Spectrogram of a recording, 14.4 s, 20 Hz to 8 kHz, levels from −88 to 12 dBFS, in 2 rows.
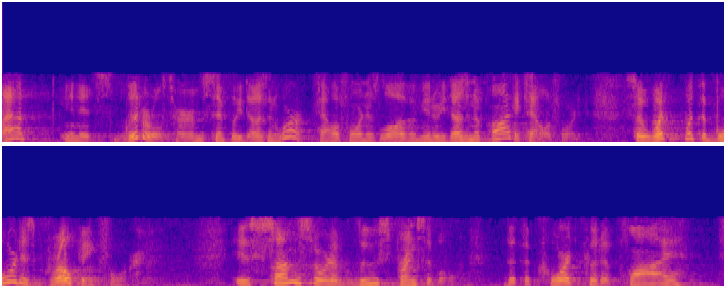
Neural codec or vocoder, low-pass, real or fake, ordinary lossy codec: vocoder, 44.1 kHz, 80 mel bands, Vocos; 7.2 kHz; fake; AAC, 16 kbps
